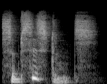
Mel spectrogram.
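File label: "subsistence", British English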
